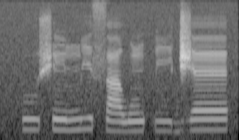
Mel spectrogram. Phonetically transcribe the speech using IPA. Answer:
u˨ʃĩ˨ mi˧sa˨wũ˨ k͡pi˨ d͡ʒɛ˧

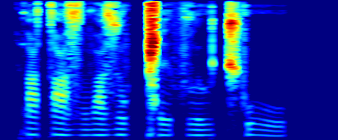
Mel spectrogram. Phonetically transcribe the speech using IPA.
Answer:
ɾitˤɛz ðˤɯzuǁeflɯ t͡ʃʼu

